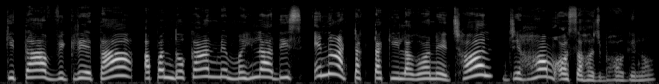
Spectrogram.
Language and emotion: Maithili, disgusted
